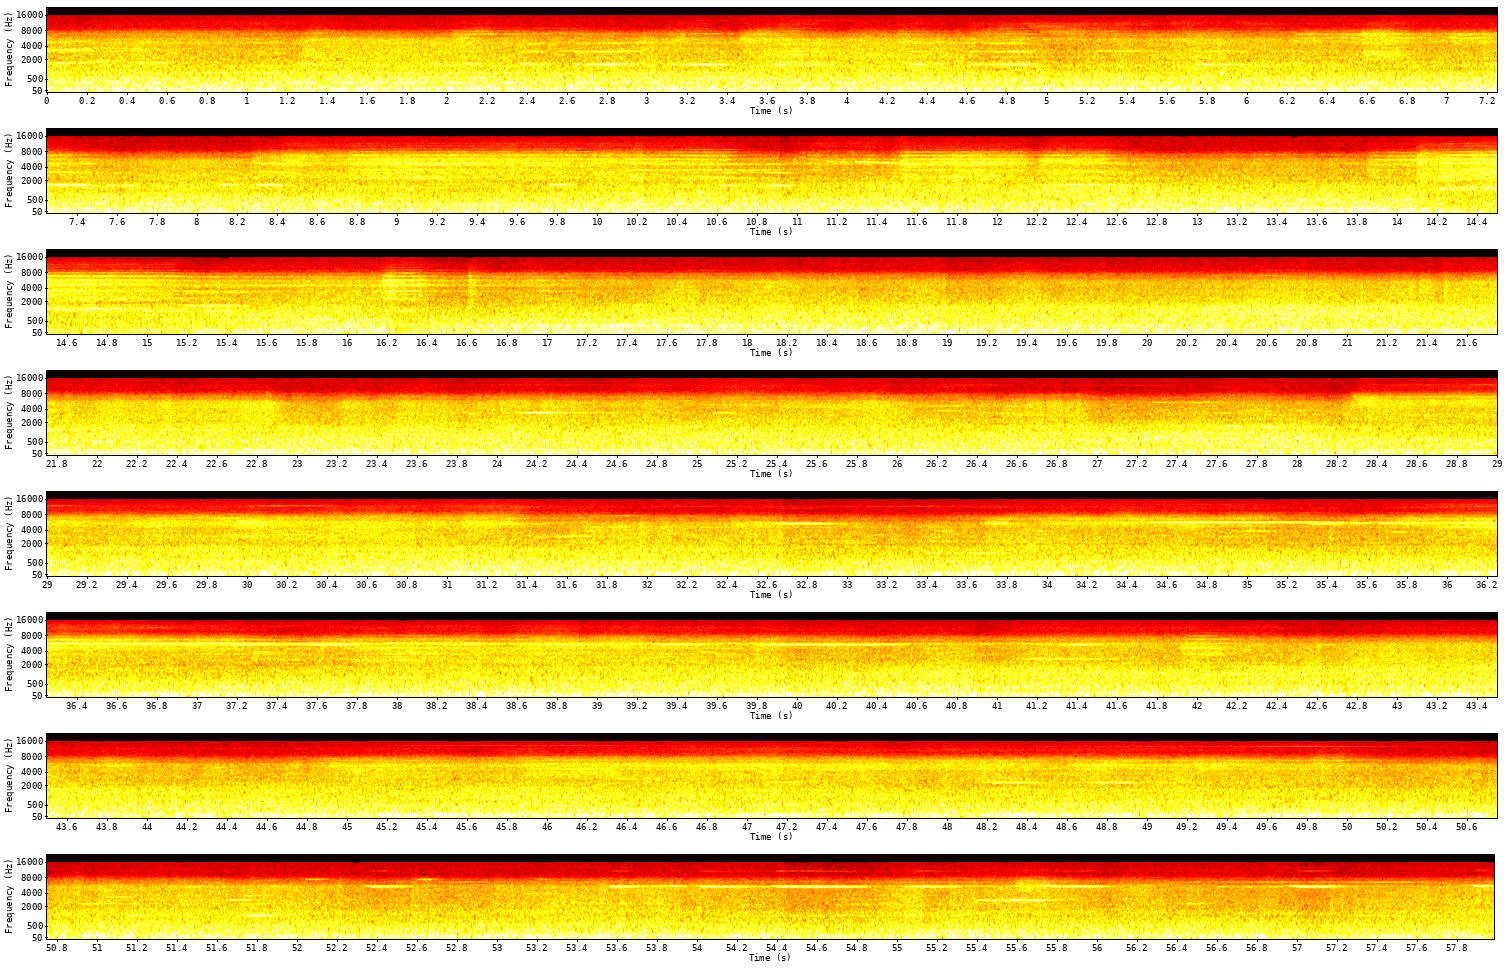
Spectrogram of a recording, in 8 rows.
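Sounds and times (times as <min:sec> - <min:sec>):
train wheels rumbling on rails: 0:00.0 - 0:57.9
wheel flange squeal: 0:01.9 - 0:12.8, 0:14.1 - 0:16.8, 0:24.1 - 0:25.3, 0:28.3 - 0:42.2, 0:46.2 - 0:49.9, 0:50.9 - 0:57.9.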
